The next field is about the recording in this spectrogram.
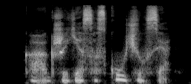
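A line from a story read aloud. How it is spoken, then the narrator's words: Muffled mutter. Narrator (Russian): приглушенно пробормотал он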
